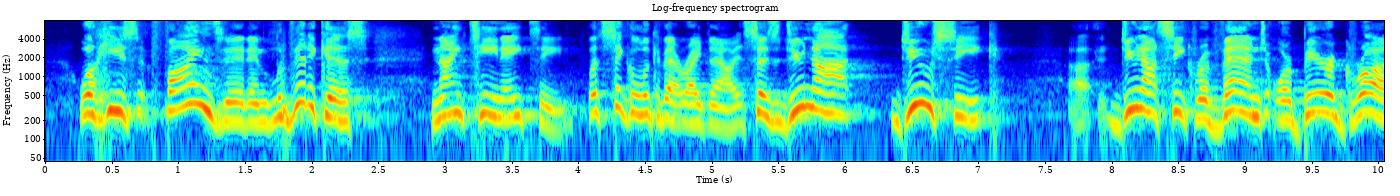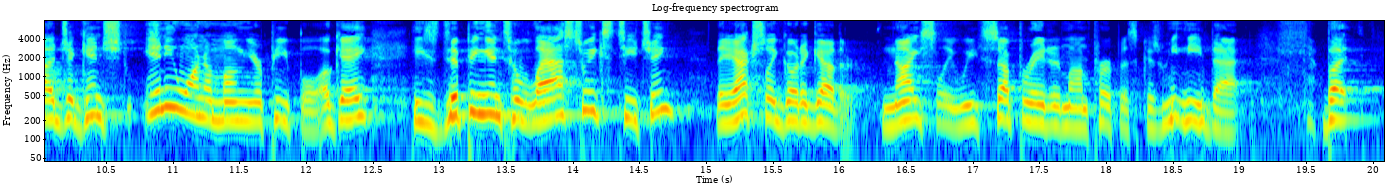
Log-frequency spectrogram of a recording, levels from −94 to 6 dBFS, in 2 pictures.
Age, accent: 40-59, American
